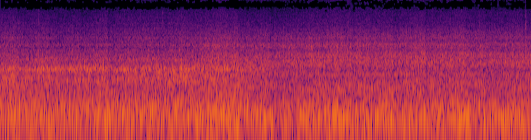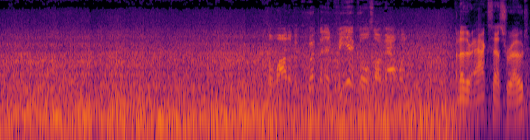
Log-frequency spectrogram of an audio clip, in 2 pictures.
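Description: A car drives along a highway with a steady low road rumble.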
